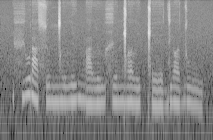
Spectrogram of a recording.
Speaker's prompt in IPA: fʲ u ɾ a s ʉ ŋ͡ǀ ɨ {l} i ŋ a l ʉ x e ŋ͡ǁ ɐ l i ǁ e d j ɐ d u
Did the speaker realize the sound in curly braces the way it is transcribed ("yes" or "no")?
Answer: yes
